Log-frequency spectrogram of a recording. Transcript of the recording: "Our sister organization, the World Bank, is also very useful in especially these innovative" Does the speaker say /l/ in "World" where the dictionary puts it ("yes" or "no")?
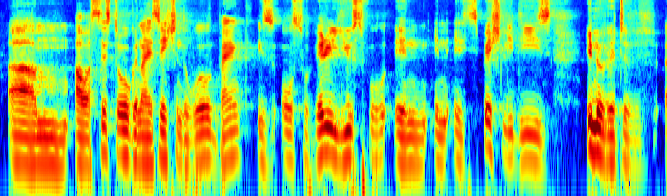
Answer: yes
